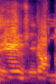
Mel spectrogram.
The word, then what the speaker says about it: Gamescom: So for this week's main course, we are going to talk about Gamescom Live. Hopefully I said that right. I'm gonna say GamesCon. – It was beautiful. No. – It is GamesCon. I read it like six times.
